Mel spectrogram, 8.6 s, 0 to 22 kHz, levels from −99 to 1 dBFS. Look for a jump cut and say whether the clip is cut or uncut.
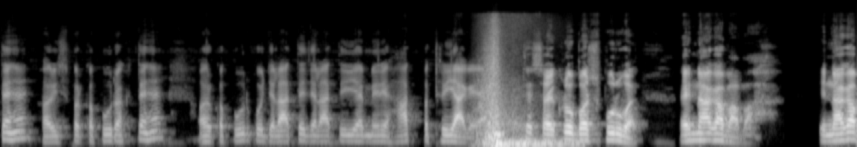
cut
